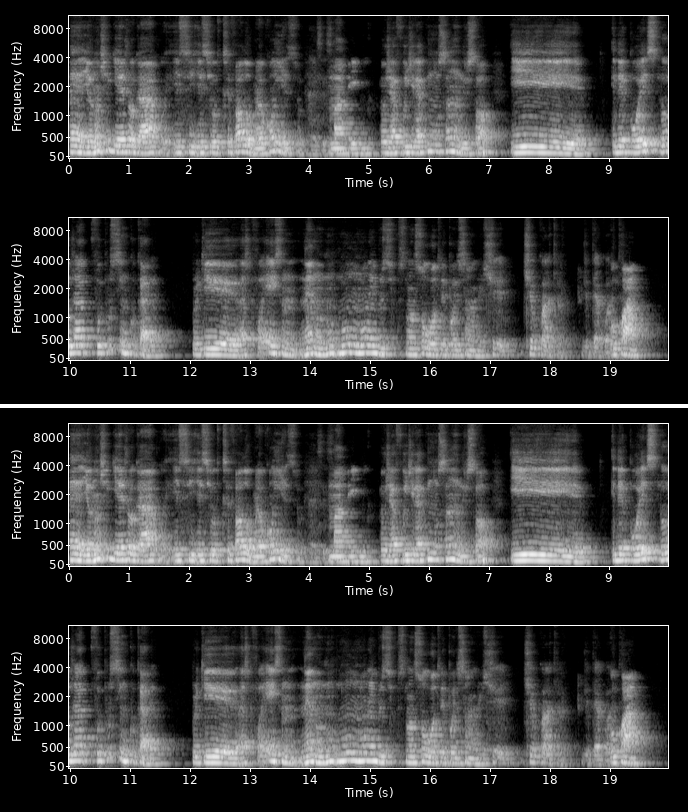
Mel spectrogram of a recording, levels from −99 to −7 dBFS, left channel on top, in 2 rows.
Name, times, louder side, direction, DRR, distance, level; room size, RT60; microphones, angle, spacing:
voice 1, 0.0-3.7 4.3-7.0 7.4-8.6 9.0-11.5 12.0-17.0 19.0-19.4, right 1 dB, 40° right, -3 dB, 1.0 m, -23 dB
voice 2, 4.0-4.6 16.9-17.3 17.6-18.2 18.5-19.1, equal, 25° left, 1 dB, 0.4 m, -36 dB
3.4 x 2.3 x 2.3 m, 0.66 s
head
